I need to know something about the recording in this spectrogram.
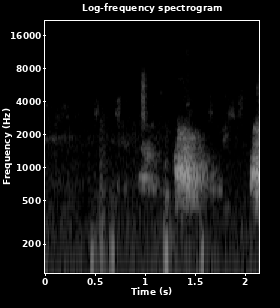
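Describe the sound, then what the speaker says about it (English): Dogs barking downstairs inside a home, heard at a distance: faint scattered thumps, then a couple of louder sustained barks or whines near the end, with no talking. "No, I hear the dogs."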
